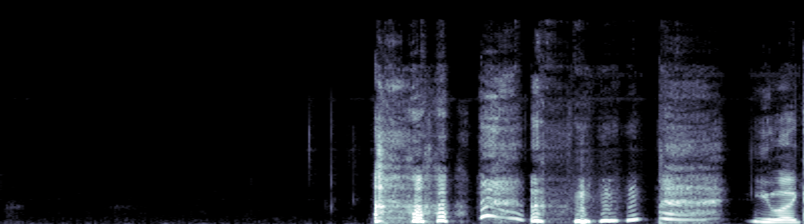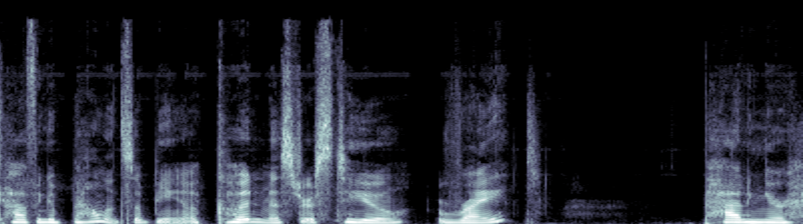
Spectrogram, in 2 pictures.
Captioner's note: soft laugh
